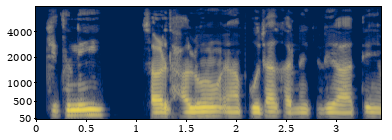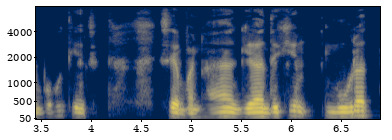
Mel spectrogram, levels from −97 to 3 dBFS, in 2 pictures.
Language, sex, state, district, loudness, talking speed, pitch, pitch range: Hindi, male, Bihar, Jahanabad, -17 LUFS, 155 wpm, 110 Hz, 105-115 Hz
